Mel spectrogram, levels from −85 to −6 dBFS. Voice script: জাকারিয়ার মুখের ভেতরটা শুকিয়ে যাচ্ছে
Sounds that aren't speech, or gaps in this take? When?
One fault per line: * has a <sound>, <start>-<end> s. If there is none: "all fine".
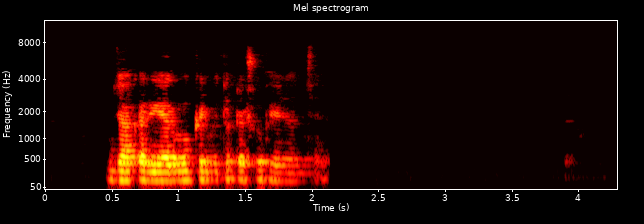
all fine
